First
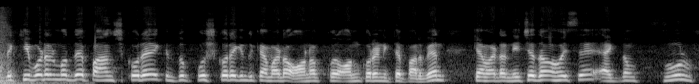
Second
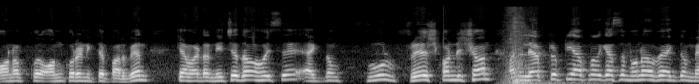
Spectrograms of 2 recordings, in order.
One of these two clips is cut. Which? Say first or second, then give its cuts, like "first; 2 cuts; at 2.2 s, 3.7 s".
second; 1 cut; at 5.0 s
